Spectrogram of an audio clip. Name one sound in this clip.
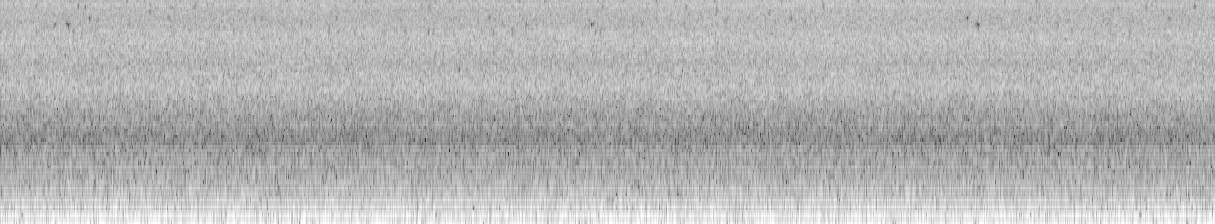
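A jet engine drones with a steady, deep rumble inside an airliner cabin.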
